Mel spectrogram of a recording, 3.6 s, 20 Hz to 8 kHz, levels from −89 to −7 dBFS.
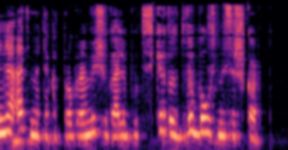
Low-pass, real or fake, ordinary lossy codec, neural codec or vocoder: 7.2 kHz; real; AAC, 32 kbps; none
